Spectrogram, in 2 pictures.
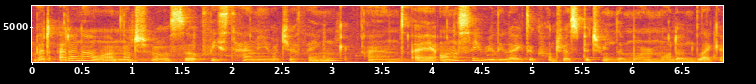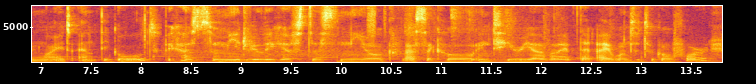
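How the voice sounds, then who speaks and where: A woman talking with hardly any pauses over noticeable background noise. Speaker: lifestyle vlogger. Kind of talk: casual vlog narration. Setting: at home in new apartment. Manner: slow.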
